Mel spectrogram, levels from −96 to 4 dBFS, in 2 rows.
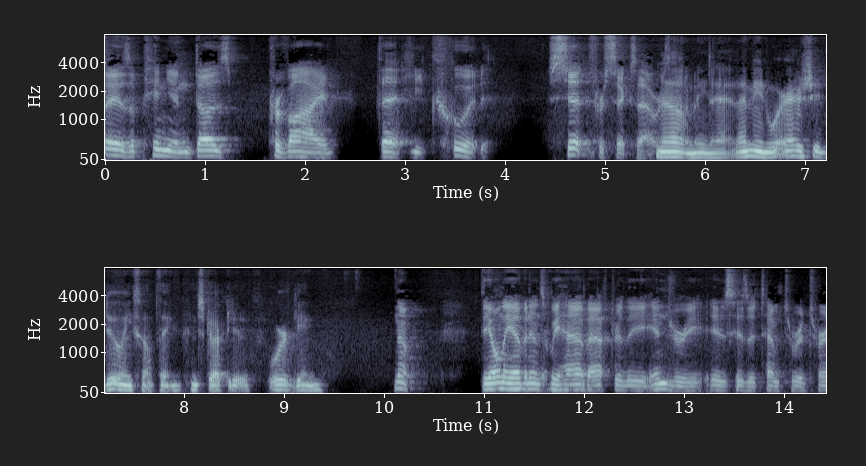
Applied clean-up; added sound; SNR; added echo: neural mask model Resemble Enhance denoiser.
